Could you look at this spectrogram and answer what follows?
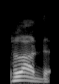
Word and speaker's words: flood: একই রকম ভাবে FLOOD, ফ্লাড, এখানেও দেখো ডবল ও আছে এবং এর ঠিক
